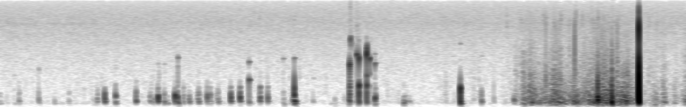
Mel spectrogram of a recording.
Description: A combination of dinner, water, and gas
